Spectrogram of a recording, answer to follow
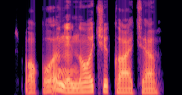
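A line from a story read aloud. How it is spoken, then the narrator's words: Creaky voice. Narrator (Russian): сказал чемодан скрипучим голосом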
